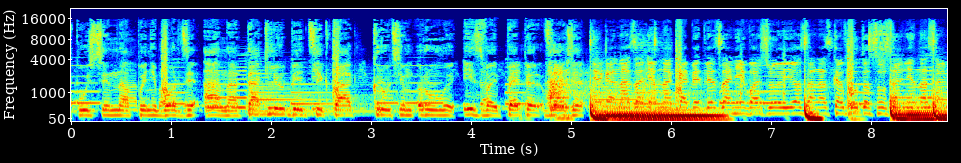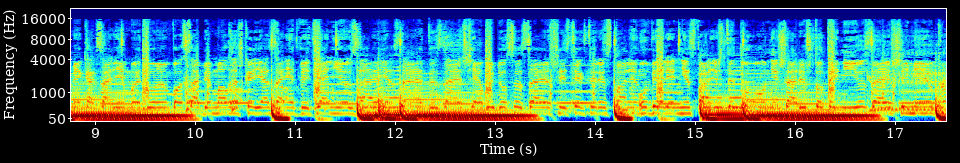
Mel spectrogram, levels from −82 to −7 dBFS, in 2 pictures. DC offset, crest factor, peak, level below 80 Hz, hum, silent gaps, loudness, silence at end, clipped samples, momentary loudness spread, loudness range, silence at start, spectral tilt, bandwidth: under 0.1%; 10 dB; 0 dBFS; -16 dBFS; none; none; -12 LUFS; 0 s; under 0.1%; 11 LU; 8 LU; 0 s; -6 dB/octave; 16 kHz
